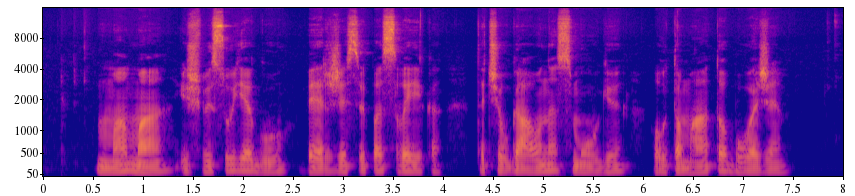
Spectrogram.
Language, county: Lithuanian, Panevėžys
